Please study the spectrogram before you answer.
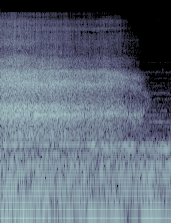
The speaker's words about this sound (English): That means you inhale through your nose, and then as you exhale, you stick out your tongue and sigh or make a roar sound, really letting go of the frustration or the anger.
